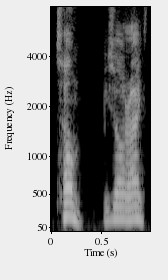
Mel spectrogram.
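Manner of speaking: put-on rough stab at a Scouse accent; Scouse attempt. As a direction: imitate a Liverpudlian, not very well. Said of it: "I can't do Scouse accents".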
